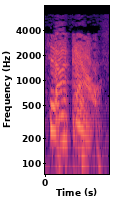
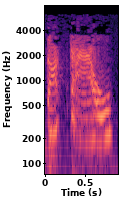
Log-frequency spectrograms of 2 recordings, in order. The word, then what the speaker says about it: Dachau: You can't even pronounce it right. Oh, wait a minute. I'm still trying to guess. Dachau. It's not Dachau.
